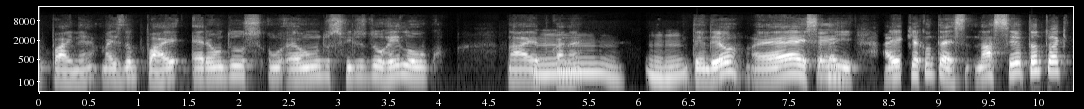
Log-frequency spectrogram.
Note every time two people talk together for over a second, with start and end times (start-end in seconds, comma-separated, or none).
none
